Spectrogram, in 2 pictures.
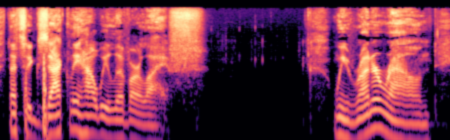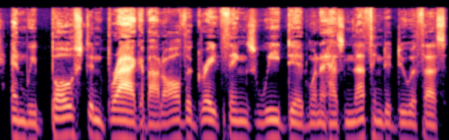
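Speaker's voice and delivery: ordinary delivery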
